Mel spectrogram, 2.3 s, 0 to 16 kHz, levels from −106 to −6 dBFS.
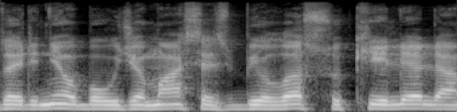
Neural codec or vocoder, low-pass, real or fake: none; 14.4 kHz; real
